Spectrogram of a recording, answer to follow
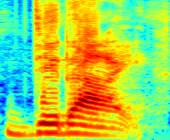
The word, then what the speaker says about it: did: did i did i the first d is stressed the second d it comes between two vowels this is called flab d flab d you pronounce it like this did i did i did i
